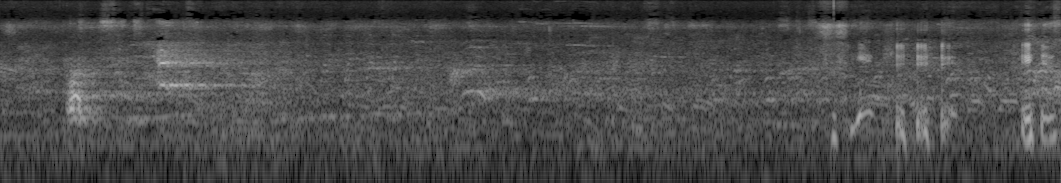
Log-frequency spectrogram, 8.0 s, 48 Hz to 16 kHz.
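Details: Newfoundland dog running an AKC Jumpers agility course in 2017 barks in short bursts, a pair early on and then a rapid series near the end, over steady crowd and arena noise with people talking.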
